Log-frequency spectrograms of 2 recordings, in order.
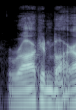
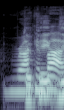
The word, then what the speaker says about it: Rockenbach: Rockenbach. – I was going to say Rockenbach. Yeah. – Yep, Rockenbach.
